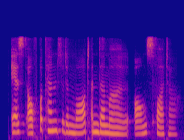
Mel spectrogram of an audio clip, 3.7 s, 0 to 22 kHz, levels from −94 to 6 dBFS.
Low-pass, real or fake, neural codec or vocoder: 7.2 kHz; fake; codec, 16 kHz, 0.5 kbps, X-Codec, HuBERT features, trained on balanced general audio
